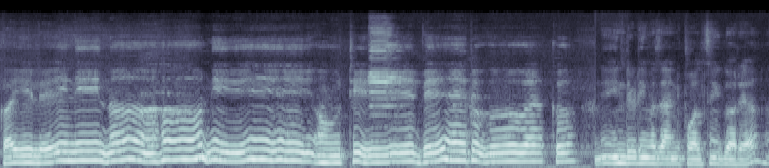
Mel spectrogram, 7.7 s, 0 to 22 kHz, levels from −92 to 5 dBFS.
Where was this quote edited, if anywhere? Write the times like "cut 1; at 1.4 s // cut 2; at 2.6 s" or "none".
cut 1; at 5.9 s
